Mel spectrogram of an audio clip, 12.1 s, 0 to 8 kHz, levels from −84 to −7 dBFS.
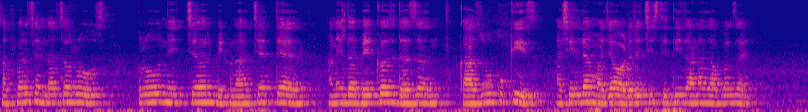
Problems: none marked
